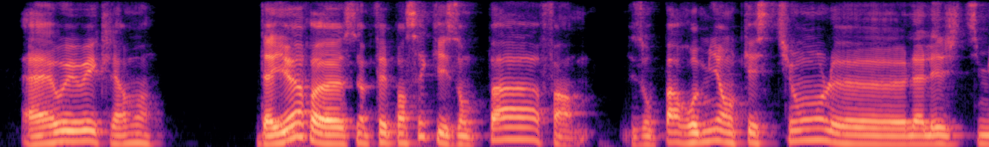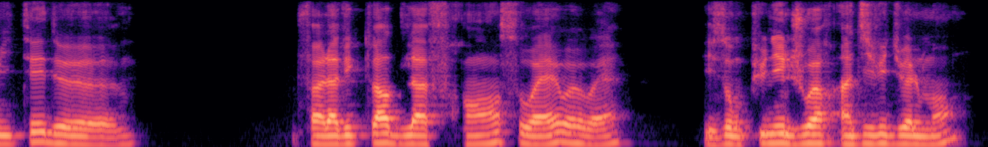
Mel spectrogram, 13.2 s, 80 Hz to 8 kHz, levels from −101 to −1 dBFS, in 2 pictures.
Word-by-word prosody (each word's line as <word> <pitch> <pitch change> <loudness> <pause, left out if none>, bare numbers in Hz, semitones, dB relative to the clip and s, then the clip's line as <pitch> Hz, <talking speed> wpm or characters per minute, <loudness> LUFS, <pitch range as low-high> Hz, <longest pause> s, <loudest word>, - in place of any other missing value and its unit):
Eh 125 +3 +3
oui, 160 +2 +5
oui 165 0 +4
clairement. 130 -2 -5 0.6
D'ailleurs, 155 - +5
heu, 130 -1 +8
ça 135 +2 -4
me - - -10
fait 145 +3 0
penser 140 +10 -2
qu'ils 125 - -1
ont 115 - -3
pas 190 0 +1
enfin, - - -6 0.2
ils 115 +1 -11
ont - - -6
pas 150 +6 0
remis 145 +4 +1
en 150 -3 +1
question 150 +5 -4
le 125 -6 +1
la 120 0 +1
légitimité 125 +3 -3
de, 120 -6 -2
mmh 120 - -15 1.1
enfin 125 - -1
la 120 0 +4
victoire 125 +3 +2
de 120 - -7
la 120 -1 +3
France, 125 +5 -6
ouais, 120 0 +1
ouais, 145 -3 -1
ouais. 120 +2 -4 0.6
Ils 110 +2 -5
ont 115 - -2
puni 135 +2 -1
le 125 - -1
joueur 130 0 +1
individuellement. 125 - -2
130 Hz, 180 wpm, -23 LUFS, 120-145 Hz, 1.1 s, heu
